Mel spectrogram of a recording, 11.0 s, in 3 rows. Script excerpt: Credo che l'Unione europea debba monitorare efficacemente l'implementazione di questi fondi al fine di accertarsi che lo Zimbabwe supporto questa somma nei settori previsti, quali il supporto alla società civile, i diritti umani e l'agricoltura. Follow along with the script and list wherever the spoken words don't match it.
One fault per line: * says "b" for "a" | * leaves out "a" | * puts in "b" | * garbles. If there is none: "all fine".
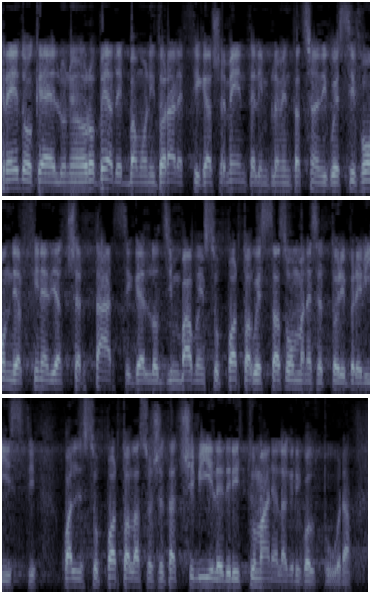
all fine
